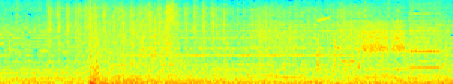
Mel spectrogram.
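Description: Rapid cannon bursts and explosions from a jet dogfight in the Ace Combat video game, a dense continuous roar of gunfire with a sharp impact near the start and steady loud fire throughout.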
